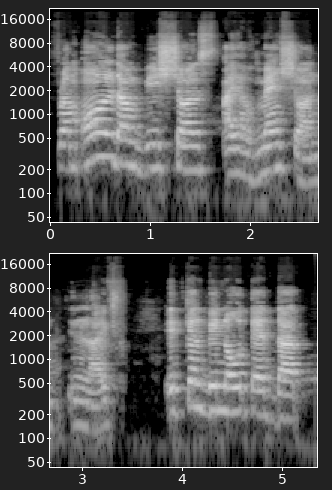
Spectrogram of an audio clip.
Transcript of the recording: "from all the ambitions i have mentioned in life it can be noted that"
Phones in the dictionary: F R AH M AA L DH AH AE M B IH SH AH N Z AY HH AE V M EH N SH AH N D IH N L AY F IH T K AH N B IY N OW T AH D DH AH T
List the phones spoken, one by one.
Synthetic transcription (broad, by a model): F R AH M AA L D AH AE M B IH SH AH N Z AY HH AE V M EH N SH AH N D IH N L AY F IH T K AH N B IY N OW T AH D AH T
